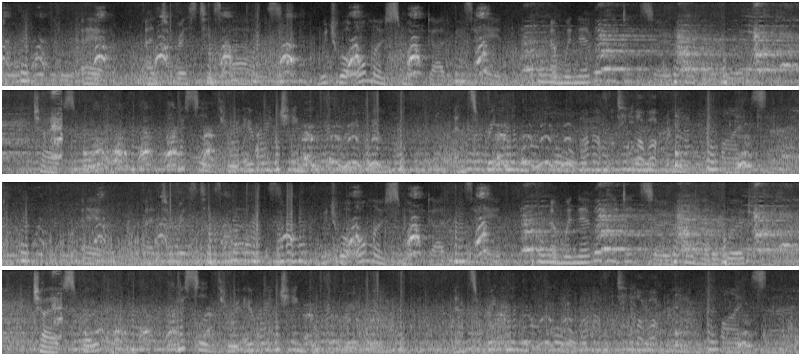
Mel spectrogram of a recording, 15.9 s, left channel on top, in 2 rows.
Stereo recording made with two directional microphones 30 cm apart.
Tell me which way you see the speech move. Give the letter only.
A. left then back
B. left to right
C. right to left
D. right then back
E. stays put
D.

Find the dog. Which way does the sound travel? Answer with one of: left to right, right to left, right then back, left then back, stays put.
right then back.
